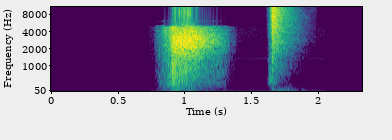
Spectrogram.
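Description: An edited-in whoosh sound effect: a loud rush of noise that swells and dies away about a second in, followed by a shorter swish that falls in pitch.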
